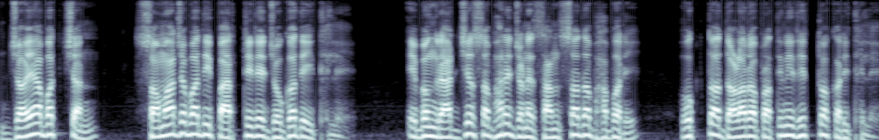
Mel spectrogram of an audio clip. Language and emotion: Odia, neutral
